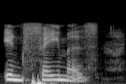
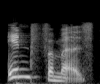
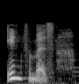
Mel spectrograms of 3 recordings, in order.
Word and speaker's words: infamous: It was infamous，首先看这个 infamous 很容易读成 infamous，因为它是 famous 前面加了一个 in，变成了一个否反义词，但是呢它重音在第一音节上面。 infamous， infamous， I-N-F-A-M-O-U-S， infamous 形容词，表示无耻的、声名狼藉的、臭名昭著的等等意思。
